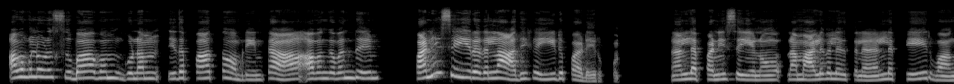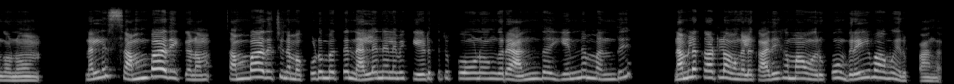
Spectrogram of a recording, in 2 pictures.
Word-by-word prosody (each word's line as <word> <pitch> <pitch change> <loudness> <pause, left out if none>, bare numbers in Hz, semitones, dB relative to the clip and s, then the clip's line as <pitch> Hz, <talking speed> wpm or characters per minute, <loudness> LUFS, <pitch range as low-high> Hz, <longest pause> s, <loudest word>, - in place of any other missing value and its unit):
அவங்களோட 350 +1 +2
சுபாவம், 300 0 +1
குணம் 270 +1 0 0.2
இத 295 - -1 0.2
பார்த்தோம் 295 0 +2
அப்டின்டா 220 +3 0 0.3
அவங்க 275 0 -2
வந்து, 300 0 -1 0.5
பணி 340 - +8
செய்றதெல்லாம் 290 -6 +4
அதிக 260 +4 -6 0.2
ஈடுபாடு 250 - -3
இருக்கும். 145 - -19 0.5
நல்ல 235 +4 +2 0.2
பணி 225 +1 +2
செய்யணும், 215 -2 -1
நம்ம 225 0 +1
அலுவலகத்துல 230 -5 -2
நல்ல 240 +5 -1 0.2
பேர் 260 +3 -1
வாங்கணும், 190 -1 -1 0.5
நல்லா 280 +7 +1 0.2
சம்பாதிக்கணும். 260 -4 +3 0.2
சம்பாதிச்சு 315 +6 +2
நம்ம 230 -4 -2
குடும்பத்த 295 +1 -2
நல்ல 230 +5 +2
நிலைமைக்கு 280 -2 -4
எடுத்துகிட்டு 280 +2 -11
போகணுங்கிற 265 -2 -2
அந்த 260 +6 -4 0.2
எண்ணம் 295 +2 -3
வந்து, 240 +8 -6 0.5
நம்மள 295 +8 +4
காட்லும் 315 -1 +2
அவங்களுக்கு 225 -4 -1
அதிகமாவும் 275 -1 -1
இருக்கும், 285 +6 -5
விரைவாவும் 285 0 -1
இருப்பாங்க. 170 -3 -7
270 Hz, 125 wpm, -23 LUFS, 230-295 Hz, 0.5 s, பணி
